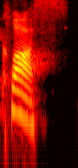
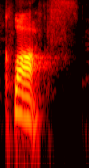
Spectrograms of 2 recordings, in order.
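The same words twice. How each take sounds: First: The TH sound is dropped. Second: The TH sound is fully pronounced. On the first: The speaker calls it wrong. "We're not going to say cloths" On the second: The speaker calls it right. "we are not going to drop the T H"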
